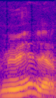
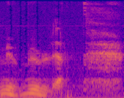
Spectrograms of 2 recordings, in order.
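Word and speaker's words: Mueller: Значит, в Америке его произносят как Мюллер, но, как мне уже объяснили, это немецкая фамилия, надо читать Мюллер.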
